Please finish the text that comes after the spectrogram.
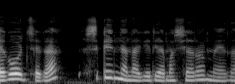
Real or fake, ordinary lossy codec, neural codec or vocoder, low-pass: real; none; none; none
